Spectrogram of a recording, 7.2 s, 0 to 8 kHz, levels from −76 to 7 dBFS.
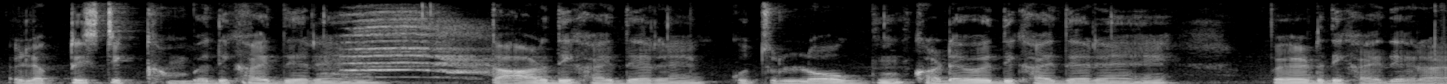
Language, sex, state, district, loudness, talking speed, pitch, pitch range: Hindi, male, Rajasthan, Jaipur, -16 LUFS, 200 wpm, 110 Hz, 105-115 Hz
